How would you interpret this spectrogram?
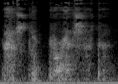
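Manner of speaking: acted frightened whisper, very soft; scared whisper. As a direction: whisper it as if afraid to be heard. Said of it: "says I, like this, you know, scared".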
